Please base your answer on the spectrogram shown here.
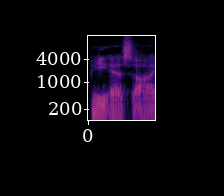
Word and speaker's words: psi: We use PSI is the first letter of the word psyche in Greek, and it's pronounced psi.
